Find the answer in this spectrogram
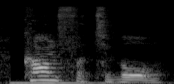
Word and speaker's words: comfortable: They shorten it to almost nothing. Comfortable. See that the fort is not pronounced at all or barely.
